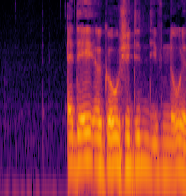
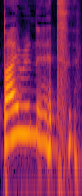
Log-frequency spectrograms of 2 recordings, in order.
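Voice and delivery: high, louder chirpy bye; cheery goodbye; 13 semitones higher, 4 dB louder, slower than usual. Retold or imitated. Mike saying goodbye to Renette, high chirpy farewell. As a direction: wave her off brightly. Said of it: "And Mike is like".

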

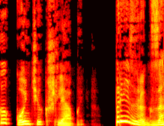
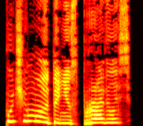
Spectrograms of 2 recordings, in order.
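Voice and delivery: high, puzzled puppet voice; bewildered puppet; 8 semitones higher than usual. Acted. Puppet asks the ghost why she failed, puzzled. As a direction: caught off guard. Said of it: "растерялась Злюня".

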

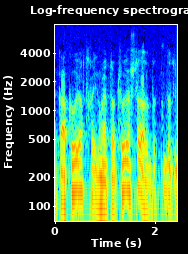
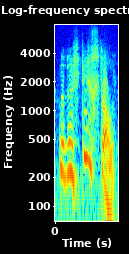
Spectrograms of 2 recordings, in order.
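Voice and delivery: higher, slow and weighty accusation; indignant outrage; 7 semitones higher than usual. Acted. Professor denouncing the theft to his companion, indignant. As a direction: let the outrage swell on each word.

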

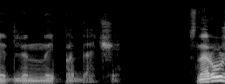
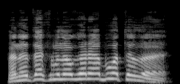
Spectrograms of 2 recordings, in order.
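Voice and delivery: a sharply raised, slowed-down exclamation; exclaiming; 9 dB louder than usual. Acted. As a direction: shout her back to her senses. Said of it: "воскликнула она".

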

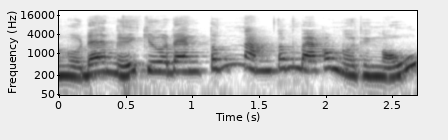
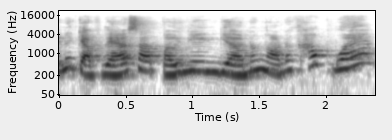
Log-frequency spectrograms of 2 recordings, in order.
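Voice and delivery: ordinary delivery

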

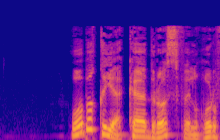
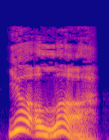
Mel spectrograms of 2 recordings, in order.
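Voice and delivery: higher-pitched exclamation, only mildly raised; crying out; 7 semitones higher than usual. A narrator's reading. Son learns how little money his father had, crying out. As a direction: cry it out in narrated dismay. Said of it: "فصاح أدمون".

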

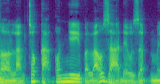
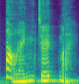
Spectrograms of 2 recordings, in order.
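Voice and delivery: loud, higher furious yell; furious shout; 8 semitones higher, 9 dB louder than usual. A narrator's reading. Grandfather screams at Nhi while slapping her, furious. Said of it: "ông vừa vả ông vừa chửi".

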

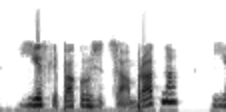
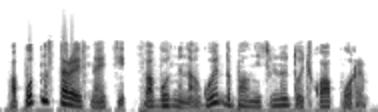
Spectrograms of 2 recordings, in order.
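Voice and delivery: usual speaking voice

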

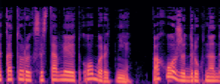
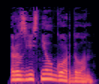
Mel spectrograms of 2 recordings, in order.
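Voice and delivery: ordinary delivery

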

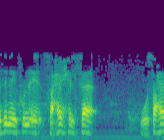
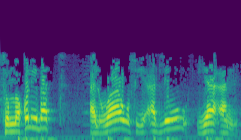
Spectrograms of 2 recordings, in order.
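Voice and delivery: slow dictation; slower than usual. Shown as a demonstration. Teacher dictating rule slowly.

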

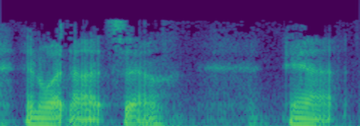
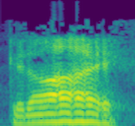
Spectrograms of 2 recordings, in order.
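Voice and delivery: a quick Australian greeting, a bit louder; Australian accent; 7 dB louder than usual. Retold or imitated. Comic showing off his Australian bit, Australian accent. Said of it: "I do the Australian thing".

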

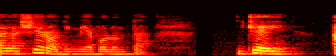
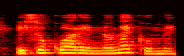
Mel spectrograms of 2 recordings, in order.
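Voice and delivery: plain reading voice

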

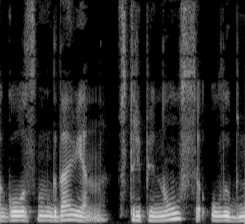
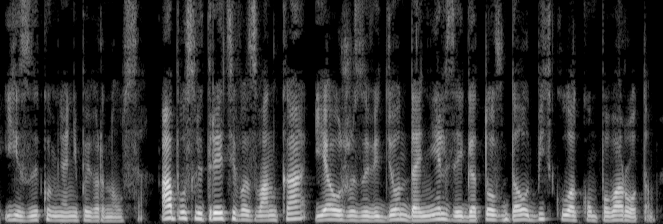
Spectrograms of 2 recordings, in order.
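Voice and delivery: usual speaking voice

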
